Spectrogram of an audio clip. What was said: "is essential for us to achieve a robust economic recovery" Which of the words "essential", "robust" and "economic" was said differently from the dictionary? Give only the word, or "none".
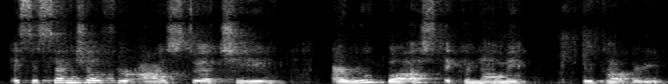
none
